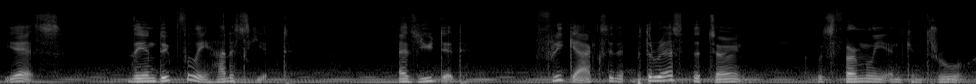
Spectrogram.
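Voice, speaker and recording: A man playing a calm, sinister police commissioner in a horror audio drama, measured and ominous. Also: medium pitch. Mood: probing, calm. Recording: music behind the voice.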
